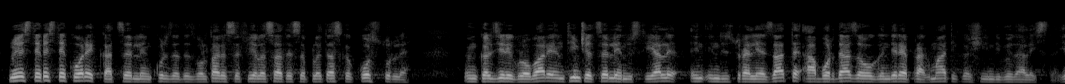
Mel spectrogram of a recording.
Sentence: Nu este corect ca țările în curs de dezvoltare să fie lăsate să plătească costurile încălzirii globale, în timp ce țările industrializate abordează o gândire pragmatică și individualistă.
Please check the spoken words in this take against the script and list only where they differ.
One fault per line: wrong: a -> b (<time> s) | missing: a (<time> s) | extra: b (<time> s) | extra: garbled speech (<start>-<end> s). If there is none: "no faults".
extra: este (0.4 s)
